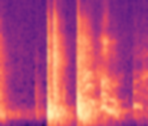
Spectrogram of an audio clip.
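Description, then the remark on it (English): A thrown spear strikes a wooden door with a sharp, heavy thud, missing by an inch a woman opening the door, followed by a second impact and a burst of voices exclaiming just after. “The spear missed her by an inch.”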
